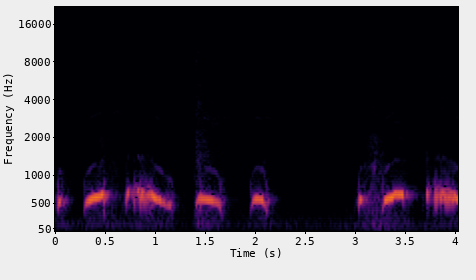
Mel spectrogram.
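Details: A female spotted dove gives a calling coo meant to stimulate males. Soft, low cooing notes come in short bursts, some rising then falling, with brief pauses; the recording is described as free of background noise.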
